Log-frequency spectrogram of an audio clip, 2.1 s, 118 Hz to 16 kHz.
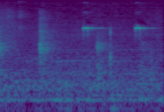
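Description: Faint clicks of front-panel keys being pressed on an SMO1102E digital storage oscilloscope, with two short high-pitched beeps from the scope, about a second in and near the end. A steady low hum runs underneath.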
